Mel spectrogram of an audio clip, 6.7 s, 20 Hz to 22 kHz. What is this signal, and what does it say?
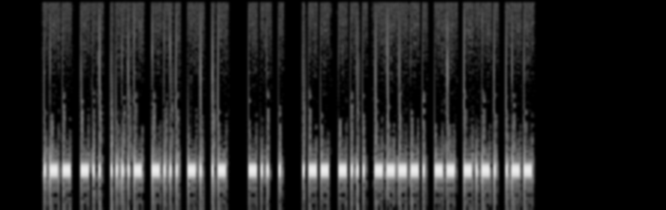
Morse code, heard as a keyed tone, about 40 wpm, 700 Hz. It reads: WD4BNA DE WB9MCW
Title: USA Callsign DE Callsign - 6 Characters - 40wpm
